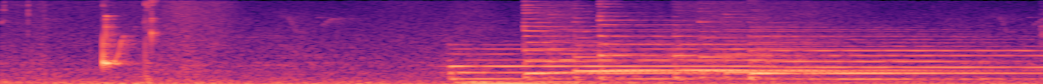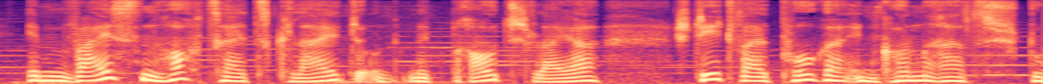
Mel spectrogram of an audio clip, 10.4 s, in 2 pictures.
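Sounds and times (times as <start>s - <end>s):
liquid dripping into a wine glass: 0.5s - 0.8s
speech: 5.4s - 10.4s.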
